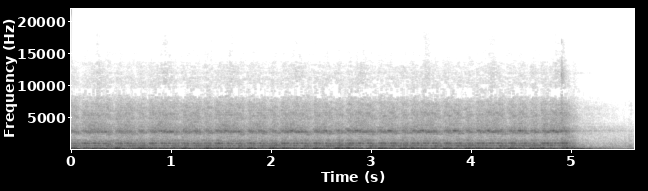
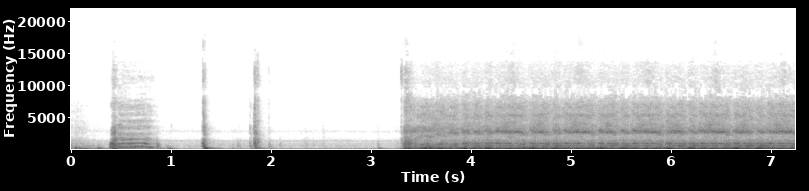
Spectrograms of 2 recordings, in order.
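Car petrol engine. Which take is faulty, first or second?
second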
